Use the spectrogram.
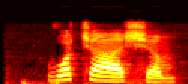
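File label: "вочаасьӧм", Komi, female; audio dict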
